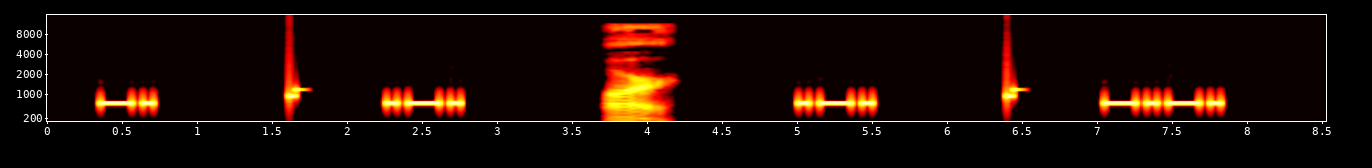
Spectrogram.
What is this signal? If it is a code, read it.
Morse code, heard as a keyed tone, about 17 wpm, 700 Hz. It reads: N R R C
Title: Single Letters - Rapid-Fire 17wpm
